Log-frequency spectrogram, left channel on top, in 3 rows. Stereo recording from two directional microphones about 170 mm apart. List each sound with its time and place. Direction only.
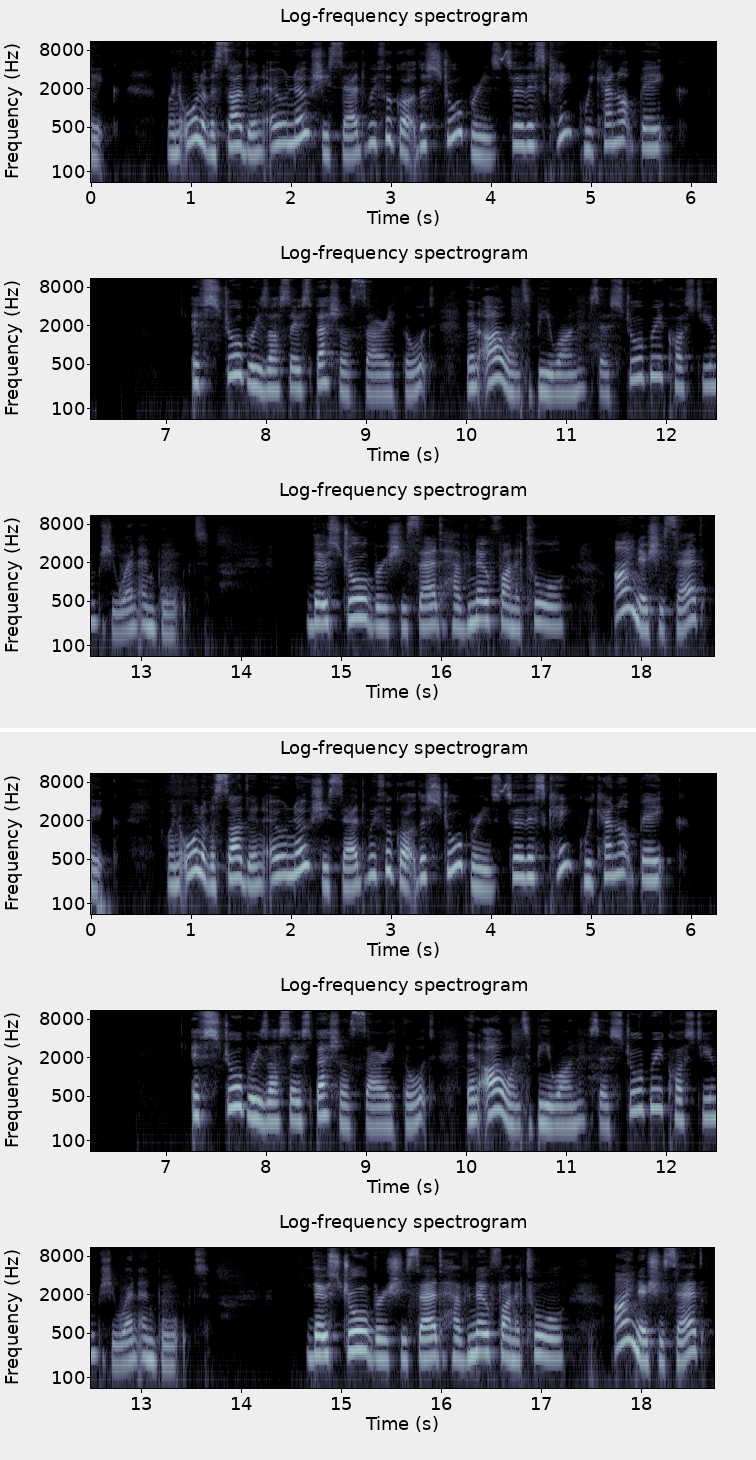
0.0 s a woman's voice: 20° right (ahead or behind)
7.2 s a woman's voice: 20° right (ahead or behind)
15.3 s a woman's voice: 25° right (ahead or behind)
17.4 s a sound: 20° right (ahead or behind)
18.1 s a woman's voice: 20° right (ahead or behind)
